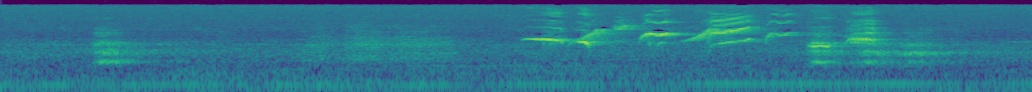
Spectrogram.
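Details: Singing from a plum tree top, a common blackbird opens with a soft low note, goes quiet, then delivers a burst of mellow whistles mixed with high squeaky twittering flourishes over a steady low hum.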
